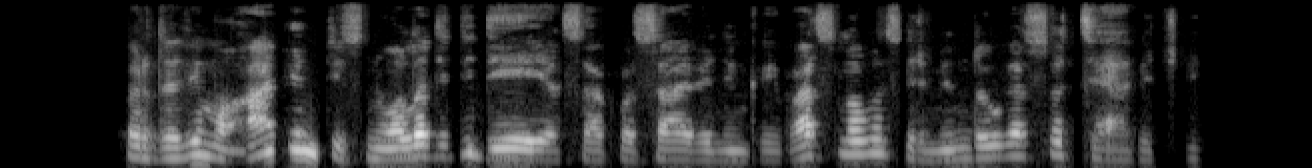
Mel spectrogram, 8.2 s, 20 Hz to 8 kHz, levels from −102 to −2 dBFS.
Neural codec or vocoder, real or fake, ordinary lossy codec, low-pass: none; real; AAC, 48 kbps; 7.2 kHz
